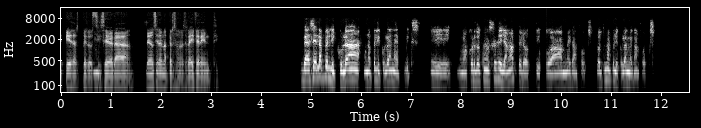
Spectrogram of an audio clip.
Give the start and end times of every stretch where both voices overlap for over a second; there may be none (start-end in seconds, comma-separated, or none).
none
